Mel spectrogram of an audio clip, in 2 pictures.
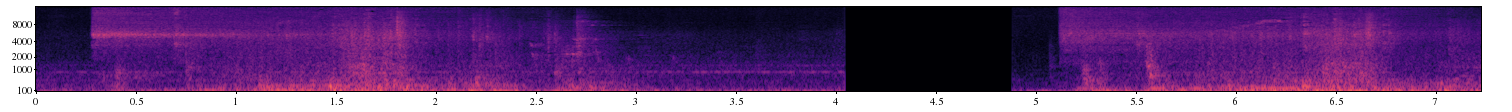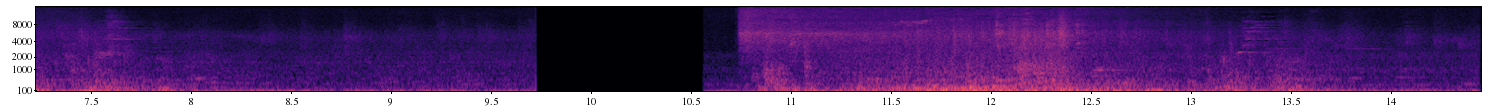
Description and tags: Slidingdoor open 3 times
Pneumatic slidingdoor opens in a dutch train 3 times.
door, open, slidingdoor, train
